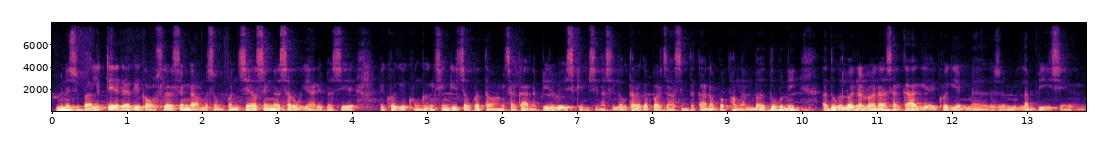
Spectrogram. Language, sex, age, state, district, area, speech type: Manipuri, male, 45-60, Manipur, Thoubal, rural, spontaneous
